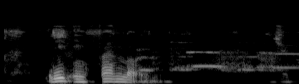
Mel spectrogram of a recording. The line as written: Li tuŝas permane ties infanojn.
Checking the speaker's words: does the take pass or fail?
fail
